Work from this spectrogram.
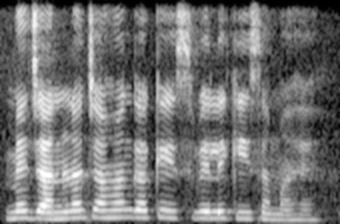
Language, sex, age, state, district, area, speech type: Punjabi, female, 30-45, Punjab, Mansa, urban, read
